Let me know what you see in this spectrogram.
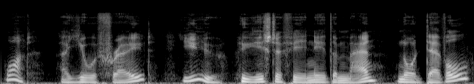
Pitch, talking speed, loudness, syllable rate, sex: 125 Hz, 150 wpm, -17 LUFS, 4.3 syllables/s, male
